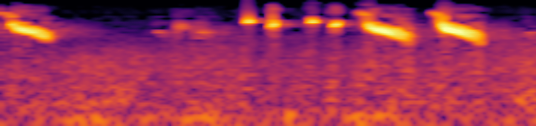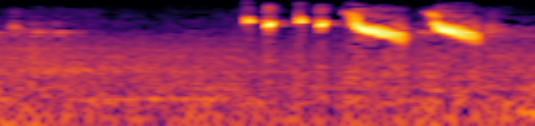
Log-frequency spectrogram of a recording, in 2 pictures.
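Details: European goldfinch, Wedani-style song: high clipped notes and sharply falling slurred whistles in two clusters separated by a short pause, clear and close against a quiet background.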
